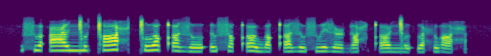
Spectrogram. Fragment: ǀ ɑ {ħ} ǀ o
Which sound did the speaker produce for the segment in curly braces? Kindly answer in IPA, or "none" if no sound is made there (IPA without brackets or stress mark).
ħ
